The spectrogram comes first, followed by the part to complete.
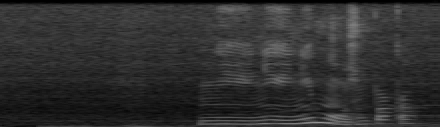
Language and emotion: Russian, neutral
